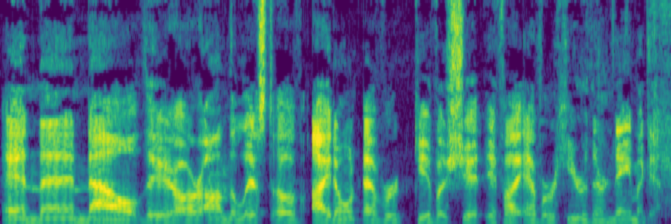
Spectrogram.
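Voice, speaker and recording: A man's voice: lowish voice, level tone, a little slow, bright, forceful tone. A man co-hosting a casual music chat, blunt and incredulous, who swears freely. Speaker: podcast co-host.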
